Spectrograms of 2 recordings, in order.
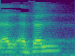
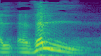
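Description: First: The final doubled consonant is said plainly. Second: The final doubled consonant is pressed with force. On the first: The speaker calls it wrong. "ما نقول الأذل" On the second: The speaker calls it right. "لا الأذل، تعطي قوة"

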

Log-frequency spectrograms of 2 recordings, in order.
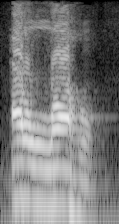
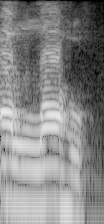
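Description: No difference in how they are said.

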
